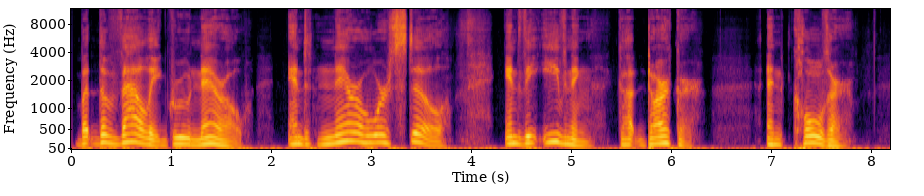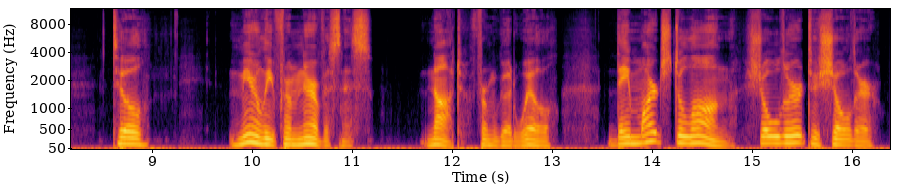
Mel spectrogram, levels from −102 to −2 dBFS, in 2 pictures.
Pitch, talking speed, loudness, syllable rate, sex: 140 Hz, 105 wpm, -19 LUFS, 3.4 syllables/s, male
